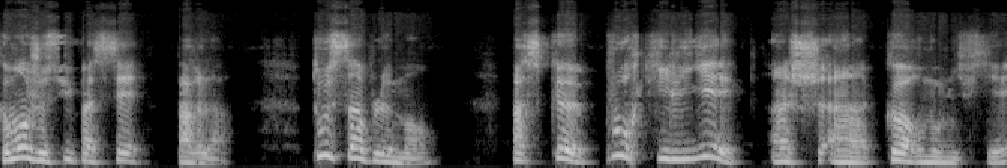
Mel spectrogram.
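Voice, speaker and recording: A man with a fairly high pitch, very wide pitch swings, big swings in loudness and a very slow pace. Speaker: philosopher and author giving a talk. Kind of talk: lecture. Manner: halting, with repetitions.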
